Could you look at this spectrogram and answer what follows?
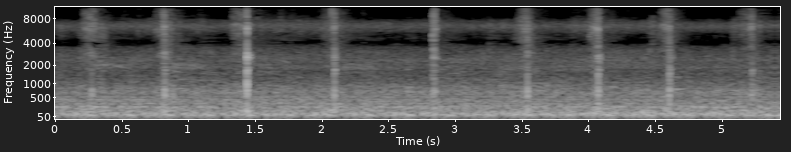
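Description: Knife chopping a guava on a small wooden board: a string of sharp knocks, one about every two-thirds of a second, over a low steady rumble.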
